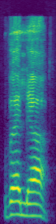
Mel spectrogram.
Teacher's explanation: لا دو حرکات کھینچنا ہے، واؤ کو صرف ایک حرکت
